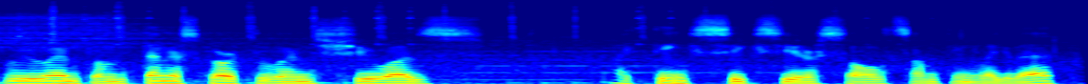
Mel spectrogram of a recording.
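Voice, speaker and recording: Low mellow man, even delivery. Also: a little slow, vocal fry, soft background music. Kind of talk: interview talk.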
